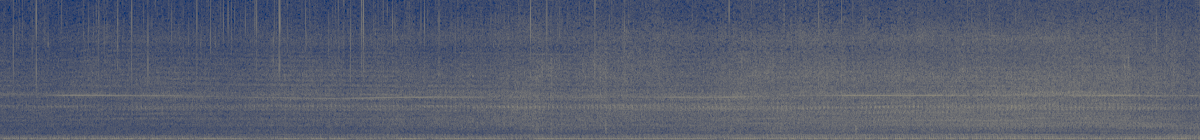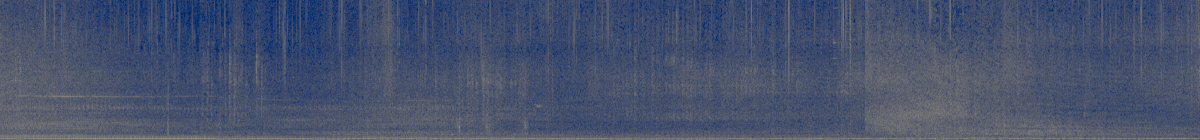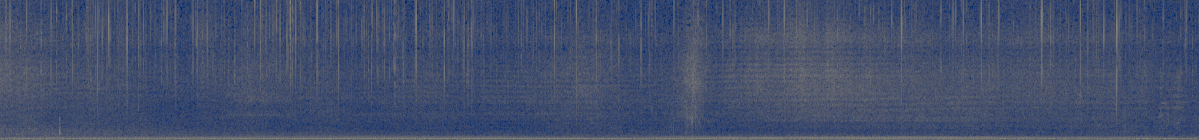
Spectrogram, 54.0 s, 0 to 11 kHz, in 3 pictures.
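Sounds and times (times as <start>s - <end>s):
vehicle engine humming: 0.0s - 53.9s
hiss: 31.0s - 38.3s, 43.7s - 53.4s.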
